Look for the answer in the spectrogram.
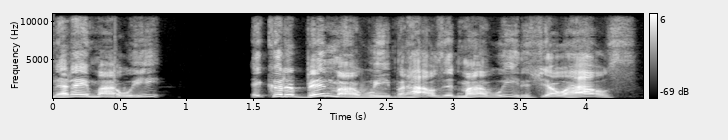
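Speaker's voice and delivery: high-pitched, swooping protest of innocence; indignant denial. Acted. Man disowns the weed before police, indignantly incredulous. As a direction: argue it back, acting outraged. Acts out disputing weed's ownership.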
